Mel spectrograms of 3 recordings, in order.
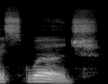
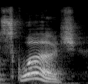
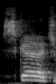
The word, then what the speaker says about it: Scourge: in the movie yeah unicron says squerge so all i can assume is he's he's actually called squerge we've been calling him scourge wrongly for years yep we've all been saying it wrong oh yeah i was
